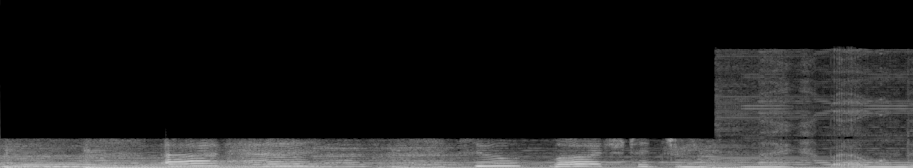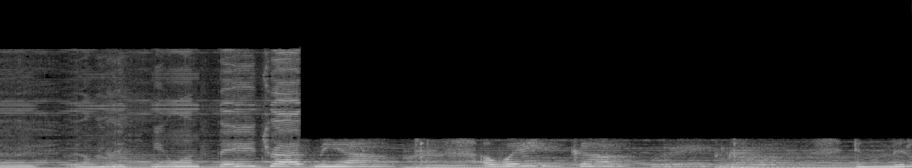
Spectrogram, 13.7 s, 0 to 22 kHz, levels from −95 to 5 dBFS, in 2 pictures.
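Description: Imaging from sample-and-hold upsampling runs from 5.36 to 9.10 s. Each sample was repeated without smoothing, which points to a jump from 8 kHz to 44.1 kHz, so mirrored spectra sit about 20 dB down. The lowest copy fills 4 to 8 kHz as a metallic fizz that tracks the sound's level and moves against its pitch.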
